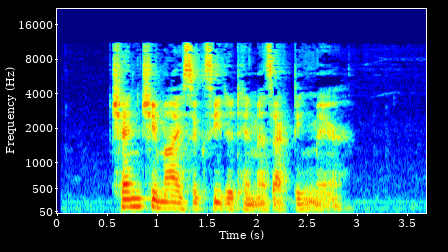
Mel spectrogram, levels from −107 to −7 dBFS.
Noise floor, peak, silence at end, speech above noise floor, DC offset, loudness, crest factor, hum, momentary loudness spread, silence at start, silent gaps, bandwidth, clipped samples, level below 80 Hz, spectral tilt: -64 dBFS; -6 dBFS; 0.8 s; 38 dB; under 0.1%; -25 LUFS; 22 dB; none; 10 LU; 0.55 s; none; 11.5 kHz; under 0.1%; -58 dBFS; -2.5 dB/octave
